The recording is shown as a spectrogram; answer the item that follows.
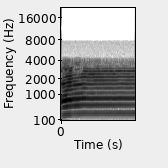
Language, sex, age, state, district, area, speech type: Assamese, female, 60+, Assam, Udalguri, rural, conversation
